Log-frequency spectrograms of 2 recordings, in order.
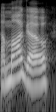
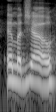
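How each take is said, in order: First: The g is pronounced hard, as in 'go'. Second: The g is pronounced soft, as in 'Joe'. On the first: "you say Imago" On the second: "I say Emma Joe, like she's a country girl"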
